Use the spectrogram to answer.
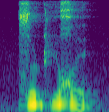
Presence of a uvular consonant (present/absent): present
